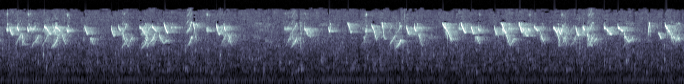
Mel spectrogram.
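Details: Wild-fire style song of a saffron finch, aimed at firing up pet canaries: crowded, very high chirps and ringing slurred notes in vigorous bursts, a brief lull near the third second, steady faint hum underneath.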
